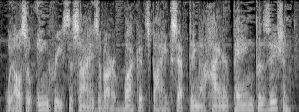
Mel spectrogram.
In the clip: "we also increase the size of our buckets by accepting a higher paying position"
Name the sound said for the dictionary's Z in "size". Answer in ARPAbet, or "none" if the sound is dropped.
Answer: Z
